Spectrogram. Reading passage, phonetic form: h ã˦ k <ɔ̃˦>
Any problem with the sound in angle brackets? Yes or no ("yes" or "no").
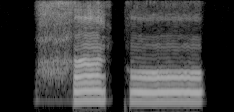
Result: no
